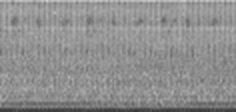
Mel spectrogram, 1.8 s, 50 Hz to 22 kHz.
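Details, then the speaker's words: Renault Twingo Mk1 D4F 702 engine on a very cold day, not yet warm: cold idle with steady low beat that stumbles now and then, intermittent misfire, spark plug wires seen shuddering when it misfires. "so I'm going to let it warm up and then see what it misfires. You may not be able to hear it over the sound of the PO. The PO is very loud, but you can actually see the spark plug wires actually shuddering, and that's basically when it misfires."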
